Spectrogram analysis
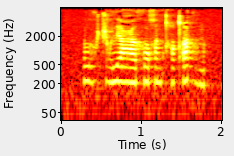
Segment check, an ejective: present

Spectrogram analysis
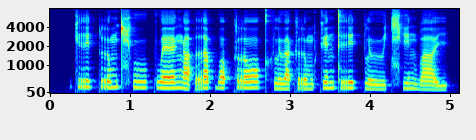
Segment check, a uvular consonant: absent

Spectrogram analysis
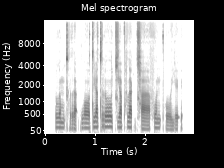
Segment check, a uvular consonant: absent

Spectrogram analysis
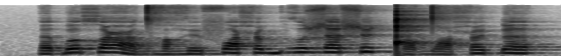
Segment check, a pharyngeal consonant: present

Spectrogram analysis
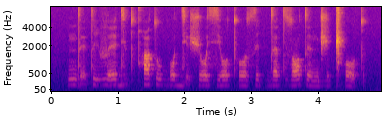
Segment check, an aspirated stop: present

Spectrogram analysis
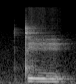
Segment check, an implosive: absent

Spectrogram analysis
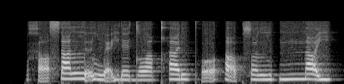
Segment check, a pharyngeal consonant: absent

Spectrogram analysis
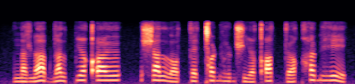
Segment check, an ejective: present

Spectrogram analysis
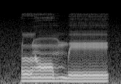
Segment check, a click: absent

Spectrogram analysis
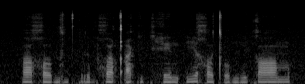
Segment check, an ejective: present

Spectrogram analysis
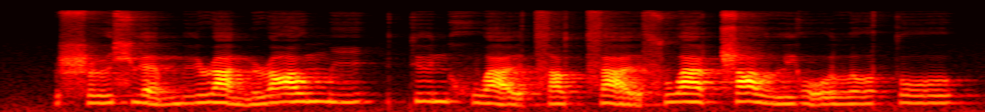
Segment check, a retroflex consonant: present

